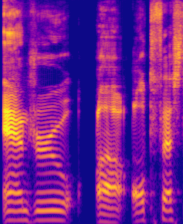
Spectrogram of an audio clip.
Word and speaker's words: Andrew Altfest: Now, this is founded by Andrew Altfest, is how you say his name, a practicing CFP.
